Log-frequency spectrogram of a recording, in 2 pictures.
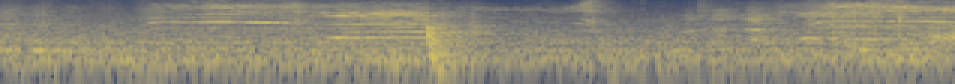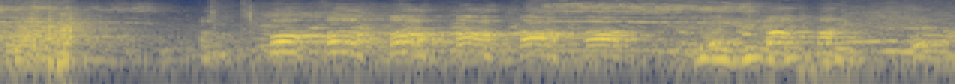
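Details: A goat giving birth to two kids inside a Quebec sugar shack, filmed on an iPod Touch: a few strained, quavering bleats rise over steady French chatter and background noise.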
